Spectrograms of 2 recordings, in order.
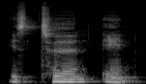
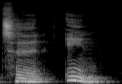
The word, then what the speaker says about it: turn in: English speakers do, and they pronounce it as one word. And the way they do this is by moving the n from the end of turn to the I at the front of in.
